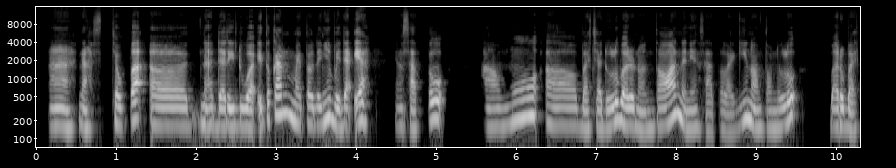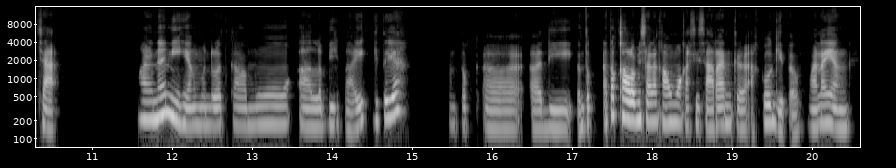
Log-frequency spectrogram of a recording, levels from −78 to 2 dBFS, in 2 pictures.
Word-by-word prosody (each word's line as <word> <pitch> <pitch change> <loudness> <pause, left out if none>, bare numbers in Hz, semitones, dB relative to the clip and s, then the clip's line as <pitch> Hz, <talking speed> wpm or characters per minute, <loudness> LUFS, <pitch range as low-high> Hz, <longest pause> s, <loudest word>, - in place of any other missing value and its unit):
Nah 160 -1 +1
nah 155 -2 -1
s - - -15
coba 195 +5 +4
eee, 165 -1 +2 0.2
nah 165 -1 0
dari 160 0 +3
2 160 -1 +4
itu 195 - 0
kan 250 +2 +6
metodenya 175 0 0
beda 160 - +4
ya. 195 0 +8 0.3
Yang 165 0 -11
satu 145 +7 -1 0.6
kamu, 175 +9 -1
eee, 165 -2 -2
baca 150 -1 -5
dulu 155 +5 +2
baru 165 -3 +6
nonton 150 +3 +2
dan 150 - 0
yang 155 - -6
satu 135 0 -10
lagi 155 +12 -3
nonton 150 -3 -4
dulu 170 +11 +1 0.4
baru 160 0 +1
baca. 140 +1 +1 1.0
Mana 215 +4 +2
nih 185 -10 +2
yang 165 - -5
menurut 170 0 -5
kamu, 170 +1 -6
eee, 165 -2 -4
lebih 165 +1 -6
baik 150 +7 -3
gitu 205 +3 -2
ya 275 +4 +3 0.6
untuk, 165 -1 -13 0.2
eee 145 -1 -5 0.2
eee, 145 0 -3
di 150 -1 -3 0.3
untuk 165 +1 -8
atau 245 - -1
kalau 215 -3 +9
misalnya 195 -1 +2
kamu 180 -1 +1
mau - - +1
kasih 170 0 -5
saran 165 +3 +2
ke 155 - -4
aku 185 0 -3
gitu, 140 -5 -6
mana 155 +4 +1
yang 160 -4 +3
165 Hz, 165 wpm, -23 LUFS, 155-185 Hz, 1.0 s, kalau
